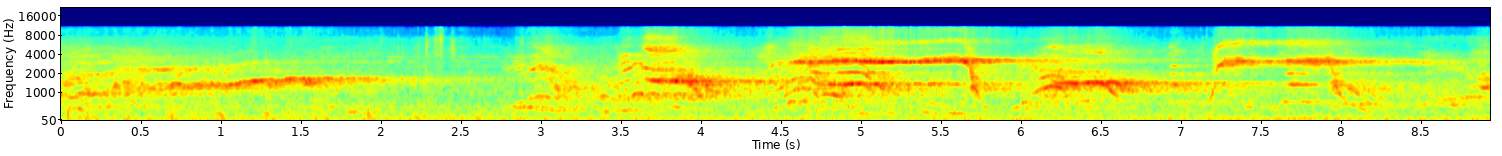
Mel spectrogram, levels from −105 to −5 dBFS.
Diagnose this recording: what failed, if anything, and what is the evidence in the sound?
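A gritty hiss rides on every loud passage throughout the clip and rises and falls with the level, while sharp attacks come out roughened. Nothing is present above about 10.7 kHz, so the top end is dull. The failure sits at the codec stage: 4-bit ADPCM compression. Each sample is coded as a coarse step from a prediction, which leaves level-tracking noise and lets transients outrun the adapting step size. The ceiling points to a sample rate near 22 kHz, which fits a rate of about 89 kbps.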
